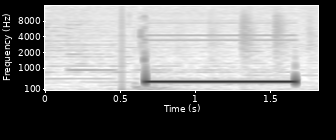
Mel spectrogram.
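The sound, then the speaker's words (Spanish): A telephone ringing tone heard while someone is called on air: a single steady, low-pitched tone lasting about a second, opened by a brief click and ending abruptly. “Vamos a llamar a Seba Nauj para charlar un ratito. A ver, ahí te llamo, Sebita, ¿eh?”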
